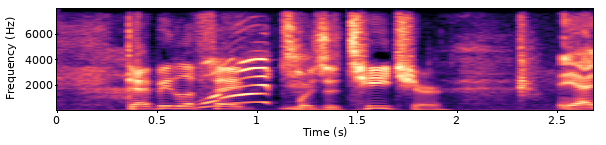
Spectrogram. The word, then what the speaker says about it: Lafave: your name when she got in the newspaper Lafave Le fave Debbie Lafave was a teacher yeah I dated it for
